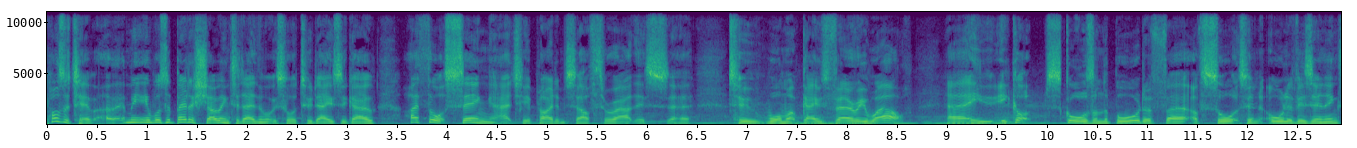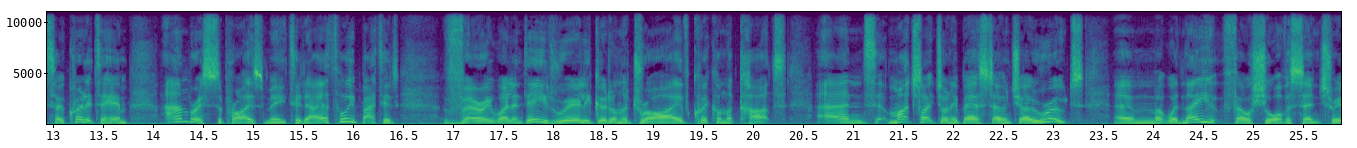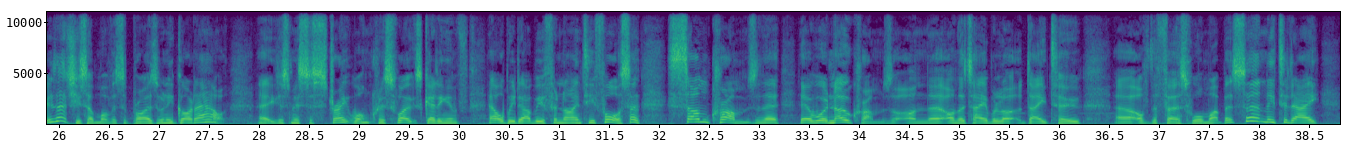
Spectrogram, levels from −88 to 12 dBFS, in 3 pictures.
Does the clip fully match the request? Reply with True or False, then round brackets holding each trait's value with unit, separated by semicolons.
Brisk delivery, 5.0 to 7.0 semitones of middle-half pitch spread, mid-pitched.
True (210 wpm; 5.5 semitones; 155 Hz)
